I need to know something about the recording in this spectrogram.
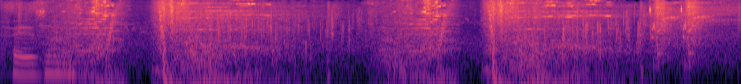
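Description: A pickaxe strikes rock with sharp clinking blows.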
